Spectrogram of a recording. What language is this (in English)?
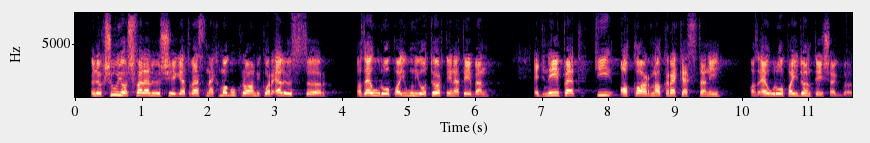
Hungarian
